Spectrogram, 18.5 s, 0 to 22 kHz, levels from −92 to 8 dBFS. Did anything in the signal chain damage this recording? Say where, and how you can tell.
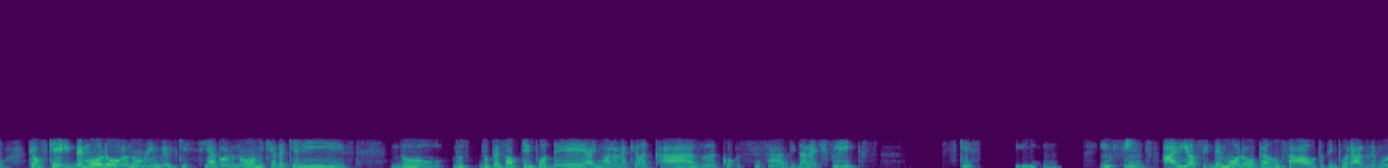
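Yes, at the network stage: packet loss with pitch repetition at 8.22–8.24 s, 10.46–10.48 s and 15.10–15.12 s. Each gap is about 20 ms, consistent with a single lost packet, bridged by repeating the last pitch period. That makes a brief buzzy hold rather than the silent hole or click of a plain dropout.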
